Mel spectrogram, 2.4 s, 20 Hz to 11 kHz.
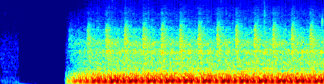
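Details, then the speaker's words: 2002 Jeep Grand Cherokee Laredo project truck started after battery charged and reinstalled: runs a little smoky with a fast, even light click-click-click over the idle; source of the ticking not yet found. "as you can tell it's running a little smoky there and hear that click click click click click i gotta fix that gotta figure that out"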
